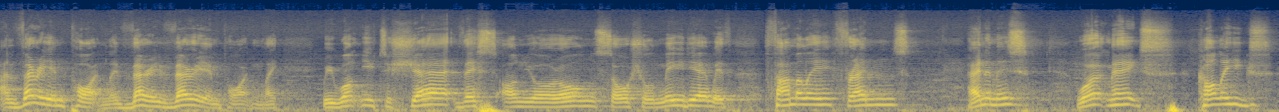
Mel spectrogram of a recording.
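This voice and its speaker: A man's voice: on the high side, normal speed, a little mellow. A man, presenting and narrating for community radio.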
